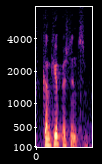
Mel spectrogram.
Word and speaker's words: concupiscence: then that's the red that's how you pronounce it concupiscence neither be idolatrous as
